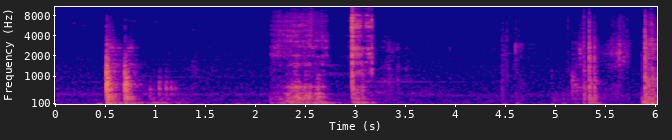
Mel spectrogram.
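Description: Knocks and a scrape on a wooden picnic table as tableware is set down and someone sits at it: a couple of knocks early on, a rubbing scrape of nearly a second, a sharp knock, then more knocks near the end.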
